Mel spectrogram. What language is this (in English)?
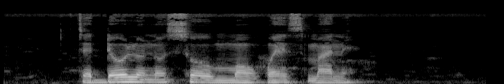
Luo (Kenya and Tanzania)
